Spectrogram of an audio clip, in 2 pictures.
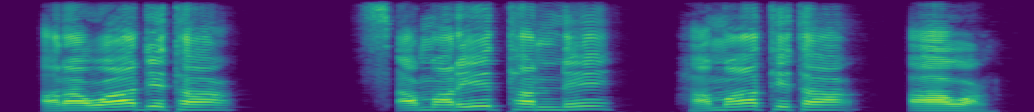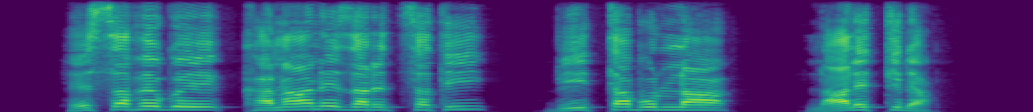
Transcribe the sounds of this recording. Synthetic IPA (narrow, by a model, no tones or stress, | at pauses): ʔɐɾɐwaːd̪ɛt̪ɐ | t͡sʼɐmɐɾe̞ːt̪ɐnːɛ | hɐmaːt̪ɛt̪ɐ | aːwɐ̰ | hɛsːɐfɛɡʊjɛkɐnaːnɛzɐɾɛt͡sːɐt̪ɪ | biːt̪ːɐbɔlːa | laːlɛt̪ːɪd̪ɐ̰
